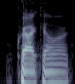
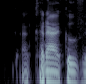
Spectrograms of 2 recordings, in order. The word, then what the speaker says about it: Kraków: And she lived in Kraków, in Krakow, Kraków is how they pronounce it in Polish.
